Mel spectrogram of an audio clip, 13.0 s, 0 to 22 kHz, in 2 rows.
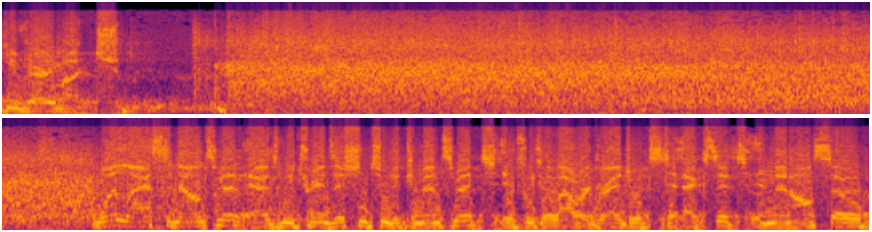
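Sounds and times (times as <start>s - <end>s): audience applauding: 1.4s - 7.5s.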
